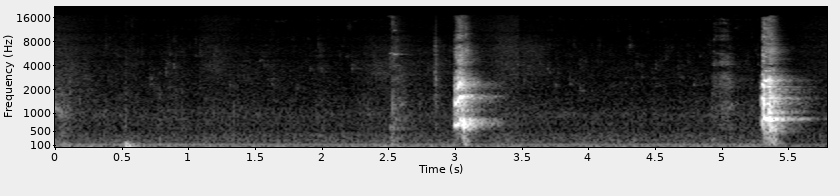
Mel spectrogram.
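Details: Remington, a Pembroke Welsh Corgi, barks at Christmas while trying to greet a new friend under the tree. There are two short, sharp barks about two seconds apart, with a soft thump before them, in an otherwise quiet room.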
